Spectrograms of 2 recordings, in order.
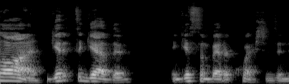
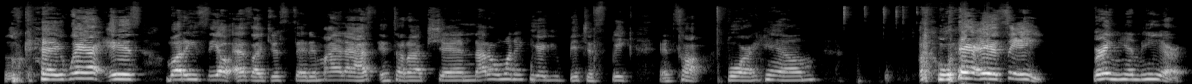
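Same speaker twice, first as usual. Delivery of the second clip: exasperated shout; 5 semitones higher, 9 dB louder, slower than usual. Real, not acted. Demanding Mauricio show up.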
